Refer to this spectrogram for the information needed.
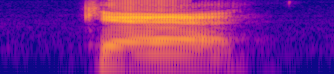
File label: short voyels arabic alphabet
